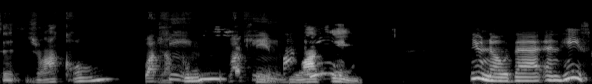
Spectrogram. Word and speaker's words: Joaquin: And they typecast him because he is perfectly, how does he pronounce it? Joaquin? Joaquin.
